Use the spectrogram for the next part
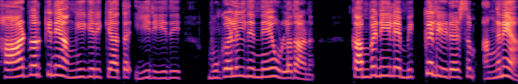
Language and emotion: Malayalam, disgusted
